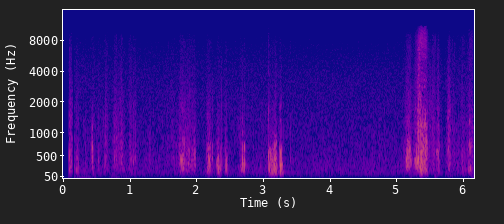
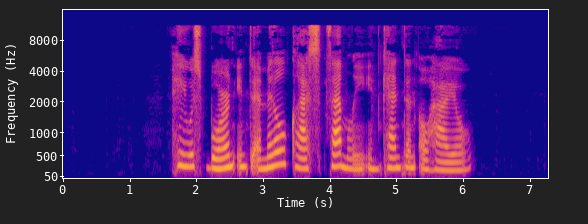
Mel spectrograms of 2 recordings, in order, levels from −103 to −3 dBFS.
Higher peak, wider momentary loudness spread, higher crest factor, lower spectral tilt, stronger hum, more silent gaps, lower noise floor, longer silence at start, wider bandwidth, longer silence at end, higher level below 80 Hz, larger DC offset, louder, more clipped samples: second, -36 dBFS vs -10 dBFS; first, 14 LU vs 8 LU; first, 26 dB vs 20 dB; about the same, -4.5 dB/octave vs -4 dB/octave; neither; neither; second, -79 dBFS vs under -90 dBFS; second, 0.1 s vs 1.65 s; second, 10 kHz vs 11.5 kHz; second, 0 s vs 1.15 s; second, under -90 dBFS vs -76 dBFS; neither; second, -60 LUFS vs -27 LUFS; neither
